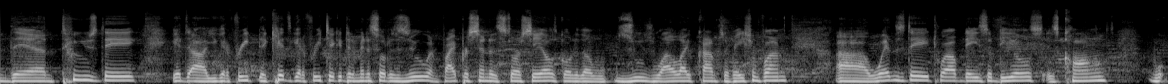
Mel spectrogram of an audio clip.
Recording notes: We are LIVE from the New Chuck and Don's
